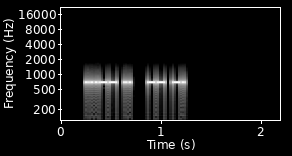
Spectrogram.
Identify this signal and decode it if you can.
Morse code, heard as a keyed tone, about 50 wpm, 700 Hz. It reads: 3I MN
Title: Winter Field Day Exchanges 50wpm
